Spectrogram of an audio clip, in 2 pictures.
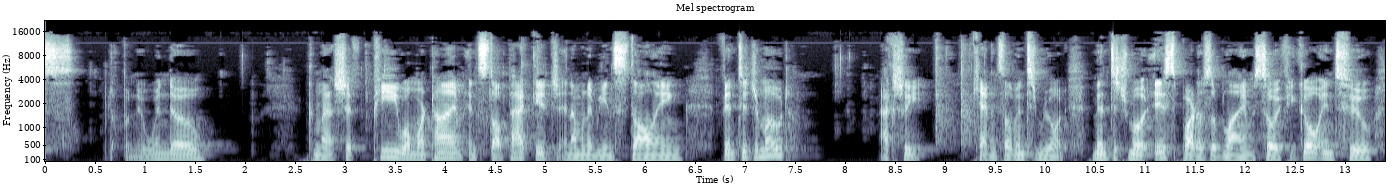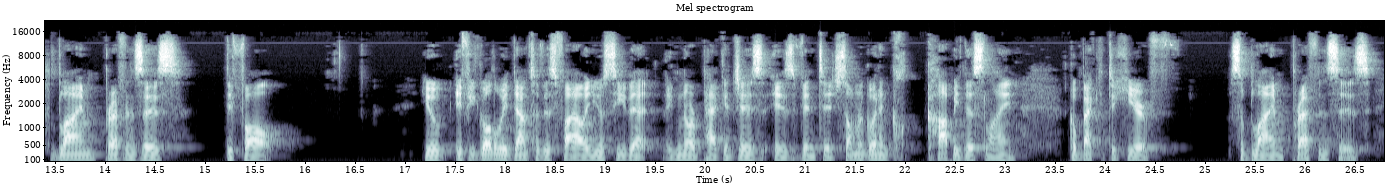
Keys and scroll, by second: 2.3 shift+super+p, 20.3 super+c, 21.9 super+w.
